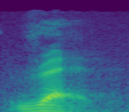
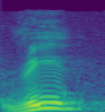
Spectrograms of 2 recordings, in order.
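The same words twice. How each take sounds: First: The word has a short 'e' vowel. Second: The word has a long 'ee' vowel. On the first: This is the past form of the verb. "la pronunciación ... es read" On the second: This is the present form of the verb. "en vez de ser read"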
